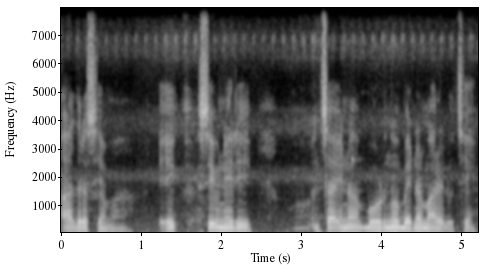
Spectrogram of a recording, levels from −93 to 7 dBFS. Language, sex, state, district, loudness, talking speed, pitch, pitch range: Gujarati, male, Gujarat, Valsad, -16 LUFS, 115 wpm, 115 Hz, 105-120 Hz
